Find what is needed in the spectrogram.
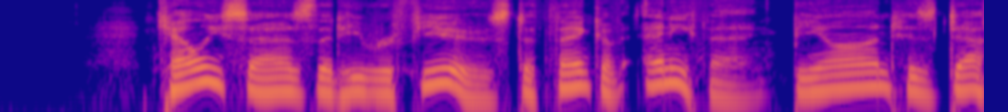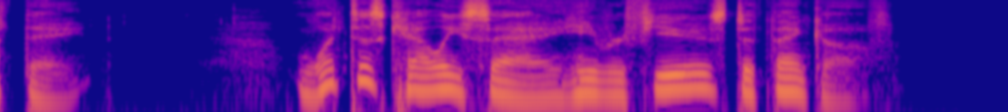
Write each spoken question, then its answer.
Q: What does Kelly say he refused to think of?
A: Kelly says he refused to think of anything beyond his death date.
